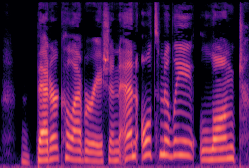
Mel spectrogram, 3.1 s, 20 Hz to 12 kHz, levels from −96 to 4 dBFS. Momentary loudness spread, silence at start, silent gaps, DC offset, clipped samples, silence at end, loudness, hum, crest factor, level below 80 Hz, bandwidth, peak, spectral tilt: 7 LU; 0.3 s; none; under 0.1%; under 0.1%; 0 s; -24 LUFS; none; 18 dB; -52 dBFS; 12 kHz; -6 dBFS; -4.5 dB/octave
